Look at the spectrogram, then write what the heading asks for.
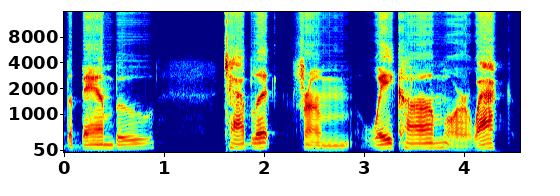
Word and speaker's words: Wacom: The most popular is called the Bamboo tablet from Wacom or Wacom, W-A-C-O-M is how you spell it.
